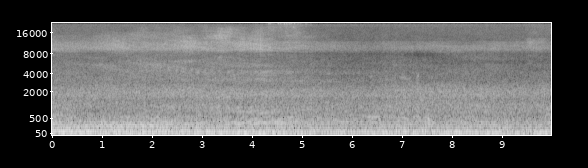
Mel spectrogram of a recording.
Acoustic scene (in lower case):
street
